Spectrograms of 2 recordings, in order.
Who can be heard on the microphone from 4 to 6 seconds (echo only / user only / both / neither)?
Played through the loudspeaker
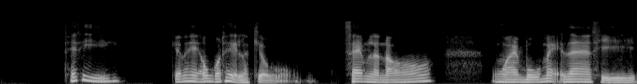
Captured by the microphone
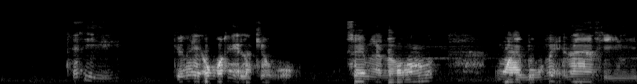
echo only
